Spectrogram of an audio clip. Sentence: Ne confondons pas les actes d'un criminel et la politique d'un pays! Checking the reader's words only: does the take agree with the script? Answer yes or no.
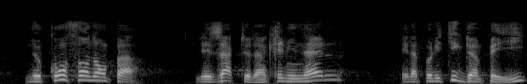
yes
